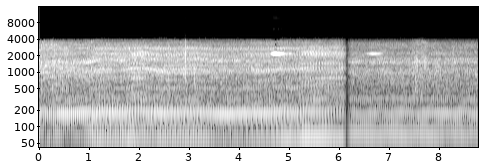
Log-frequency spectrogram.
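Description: Motorcycle engine running steadily, with road and traffic noise. About halfway through there is a short high beep, the loudest moment, and the sound drops out for an instant just after six seconds.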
